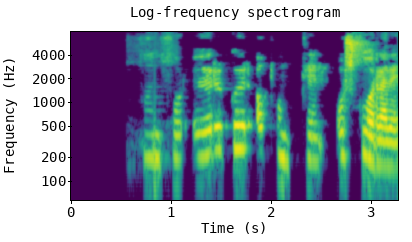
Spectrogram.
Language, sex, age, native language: Icelandic, female, 30-39, Icelandic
